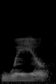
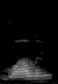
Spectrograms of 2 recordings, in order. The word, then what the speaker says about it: Wale: there any love with whale yeah it's pronounced wally oh oops oh my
